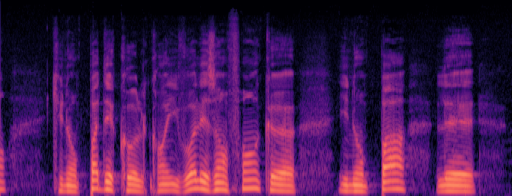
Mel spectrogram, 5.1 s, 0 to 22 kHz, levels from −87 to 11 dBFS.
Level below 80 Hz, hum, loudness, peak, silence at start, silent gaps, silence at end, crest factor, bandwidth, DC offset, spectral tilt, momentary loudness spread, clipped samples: -50 dBFS; none; -17 LUFS; 0 dBFS; 0 s; none; 0.35 s; 16 dB; 13 kHz; under 0.1%; -7.5 dB/octave; 11 LU; under 0.1%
